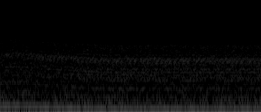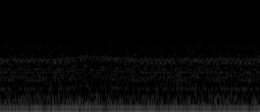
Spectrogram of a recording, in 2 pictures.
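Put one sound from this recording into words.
A hydraulic crane arm whines as it moves.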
